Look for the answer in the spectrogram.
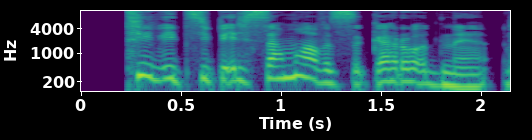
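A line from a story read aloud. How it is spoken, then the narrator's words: Laughing loudly. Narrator (Russian): расхохоталась подруга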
